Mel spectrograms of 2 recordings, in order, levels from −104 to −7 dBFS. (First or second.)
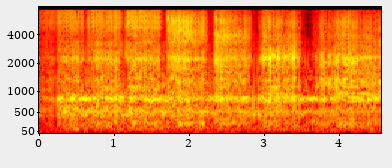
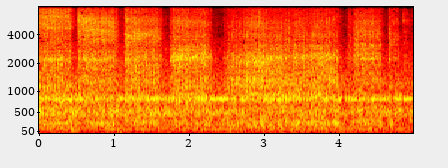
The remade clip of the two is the first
